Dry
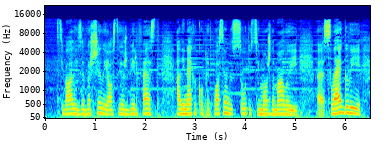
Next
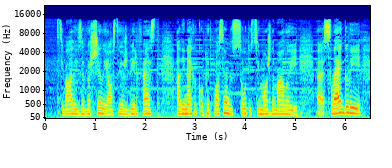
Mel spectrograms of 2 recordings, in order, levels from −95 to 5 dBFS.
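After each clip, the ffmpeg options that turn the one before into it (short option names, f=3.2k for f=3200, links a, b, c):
-af "aecho=1:1:5.4:0.31,volume=3dB"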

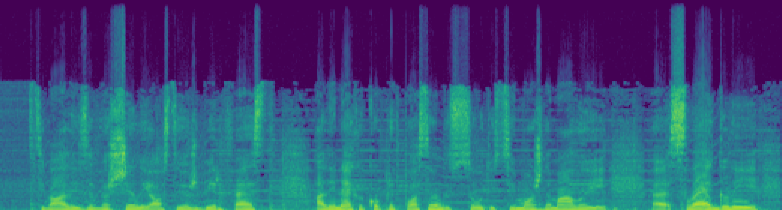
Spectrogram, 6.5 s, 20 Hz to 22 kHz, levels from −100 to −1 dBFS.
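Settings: -af "aeval=exprs='(tanh(5.62*val(0)+0.05)-tanh(0.05))/5.62':c=same,volume=5dB"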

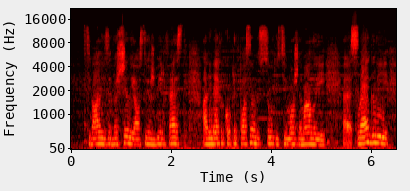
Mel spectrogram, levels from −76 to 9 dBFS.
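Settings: -af "flanger=delay=22.5:depth=6.9:speed=0.79,asoftclip=type=hard:threshold=-14dB,volume=-8dB"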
